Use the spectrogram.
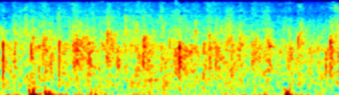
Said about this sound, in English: Round of applause for our new members.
